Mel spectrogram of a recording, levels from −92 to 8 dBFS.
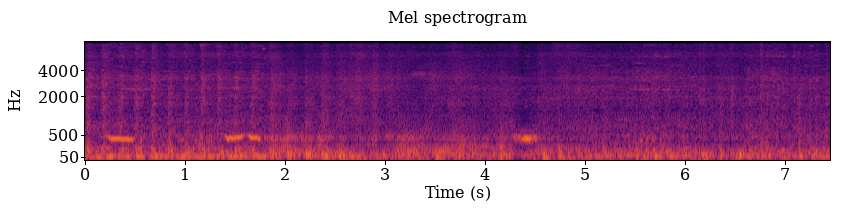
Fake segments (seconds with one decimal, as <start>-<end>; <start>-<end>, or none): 1.8-5.0; 6.1-6.6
